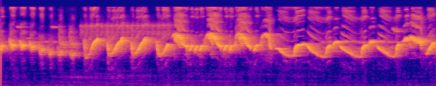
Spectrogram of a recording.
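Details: Tame Chinese hwamei kept in a cage, in voice-training song: a steady string of loud, swinging whistles, each rising then dropping, repeated many times with little pause.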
